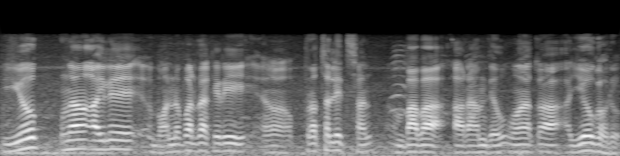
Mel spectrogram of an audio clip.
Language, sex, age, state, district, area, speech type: Nepali, male, 45-60, West Bengal, Jalpaiguri, urban, spontaneous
